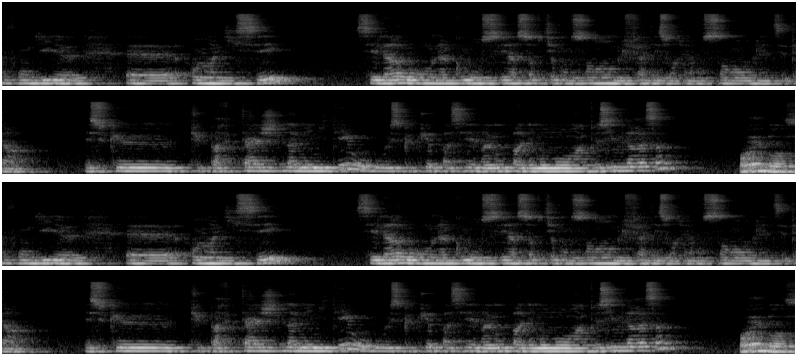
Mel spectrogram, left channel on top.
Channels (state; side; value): identical; both; correlation 1.00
